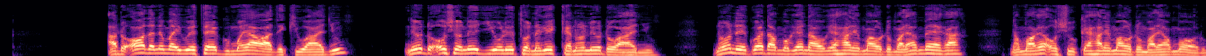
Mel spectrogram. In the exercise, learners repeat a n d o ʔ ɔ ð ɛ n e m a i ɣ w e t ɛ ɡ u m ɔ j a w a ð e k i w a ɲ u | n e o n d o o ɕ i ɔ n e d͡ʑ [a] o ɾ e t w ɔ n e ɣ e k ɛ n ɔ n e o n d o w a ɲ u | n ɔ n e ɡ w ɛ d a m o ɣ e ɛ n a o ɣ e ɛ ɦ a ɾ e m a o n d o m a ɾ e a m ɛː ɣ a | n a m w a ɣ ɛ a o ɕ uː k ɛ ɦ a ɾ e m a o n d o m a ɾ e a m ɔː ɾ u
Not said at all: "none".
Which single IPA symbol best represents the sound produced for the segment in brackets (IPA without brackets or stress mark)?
i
